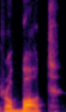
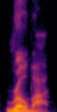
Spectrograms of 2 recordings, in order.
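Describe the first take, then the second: First: The stress is on the second syllable. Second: The stress is on the first syllable. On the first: The speaker calls it wrong. "we don't say robot" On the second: The speaker calls it right. "el acento va al principio"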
